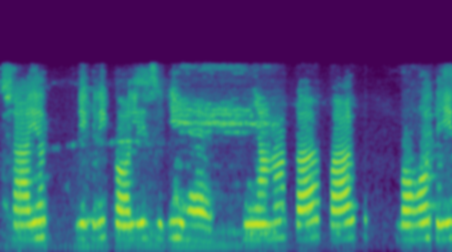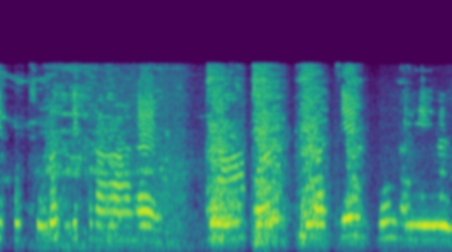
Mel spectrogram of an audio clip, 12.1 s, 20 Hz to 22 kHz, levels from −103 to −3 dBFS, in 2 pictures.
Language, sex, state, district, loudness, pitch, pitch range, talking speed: Hindi, female, Uttar Pradesh, Gorakhpur, -17 LUFS, 245 Hz, 230-290 Hz, 100 wpm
